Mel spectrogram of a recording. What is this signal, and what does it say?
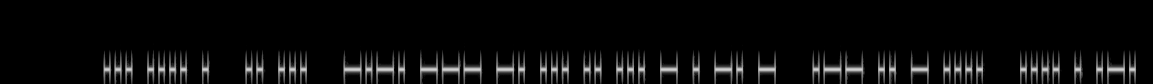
Morse code, heard as a keyed tone, about 22 wpm, 700 Hz. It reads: SHE IS CONSISTENT WITH HER
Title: Sentences from Top 1500 Words 22wpm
